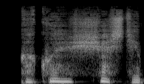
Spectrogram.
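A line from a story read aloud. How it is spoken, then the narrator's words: Whisper. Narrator (Russian): прошептала она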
